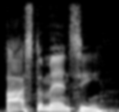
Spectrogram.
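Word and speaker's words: osteomancy: I Googled the correct pronunciation of this word. – Sound it out. And, clap for syllables. Let's hear it. – Ostomancy.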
